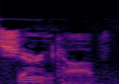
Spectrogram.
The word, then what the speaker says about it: Cherenkov: I think it's Cherenkov. I heard people butcher it, and then I end up imitating them. And C-H-E-R-N? Yeah, C-H-E-R-E-N-K-O-V. Cherenkov. Yep.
